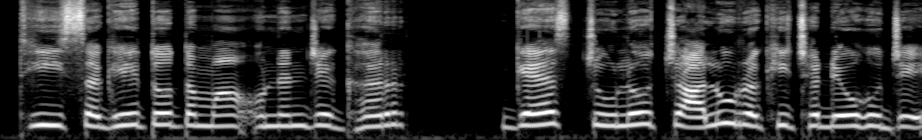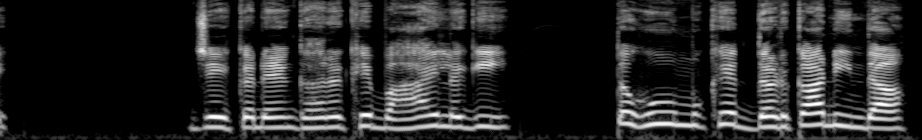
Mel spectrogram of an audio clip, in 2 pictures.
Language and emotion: Sindhi, fearful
